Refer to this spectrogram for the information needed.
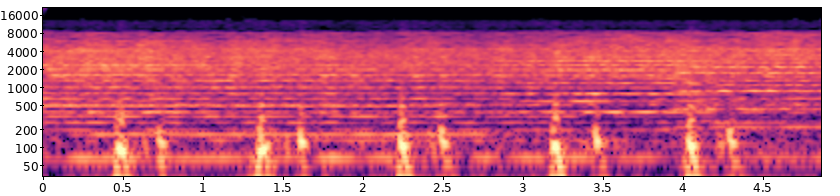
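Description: A steady heartbeat thumps in low, paired double beats, lub-dub, repeating about five times over a constant low hum, with no voices.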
